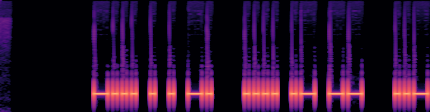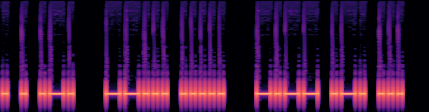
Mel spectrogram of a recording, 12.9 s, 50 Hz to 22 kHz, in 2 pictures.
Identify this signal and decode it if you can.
Morse code, heard as a keyed tone, about 17 wpm, 700 Hz. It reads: BEEN HAM FER 75 YRS
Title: Practice QSO - Exchange 3 - More Info - 17wpm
